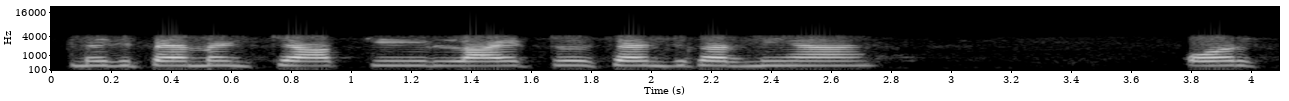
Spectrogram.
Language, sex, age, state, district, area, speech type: Hindi, female, 18-30, Madhya Pradesh, Hoshangabad, rural, conversation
